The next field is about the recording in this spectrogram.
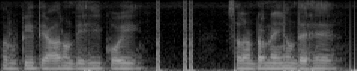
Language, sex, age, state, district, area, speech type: Dogri, male, 45-60, Jammu and Kashmir, Reasi, rural, spontaneous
